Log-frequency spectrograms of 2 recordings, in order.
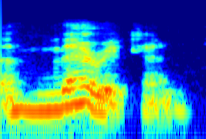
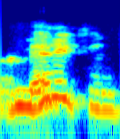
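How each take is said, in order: First: The R sound is rolled, American style. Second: The R sound is dropped, South African style. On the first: "to American, my my tongue has to do something" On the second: "now for me to go from American"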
